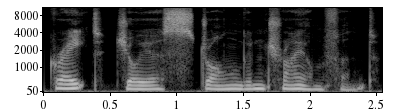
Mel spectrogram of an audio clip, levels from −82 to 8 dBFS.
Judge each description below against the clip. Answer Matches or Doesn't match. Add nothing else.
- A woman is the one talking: Doesn't match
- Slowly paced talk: Matches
